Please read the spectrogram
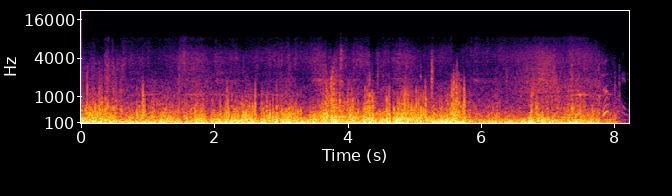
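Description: Strong wind buffeting the camera microphone, a steady low rumble, with water splashing and hissing from the choppy sea passing under the foilboard in short bursts. It fades out right at the end.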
